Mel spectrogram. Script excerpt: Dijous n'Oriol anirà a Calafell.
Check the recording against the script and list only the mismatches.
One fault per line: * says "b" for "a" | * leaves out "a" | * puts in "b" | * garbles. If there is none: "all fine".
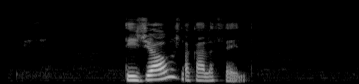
* leaves out "n'Oriol anirà"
